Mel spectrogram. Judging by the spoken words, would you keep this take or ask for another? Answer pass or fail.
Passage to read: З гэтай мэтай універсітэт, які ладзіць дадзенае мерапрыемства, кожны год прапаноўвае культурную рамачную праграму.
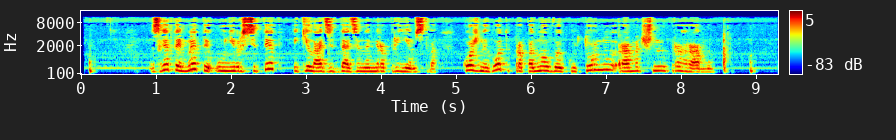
pass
